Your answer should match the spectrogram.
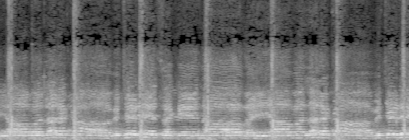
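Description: Male voices chanting a Sindhi noha (mourning lament), with rhythmic chest-beating (matam) strikes landing about once a second.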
